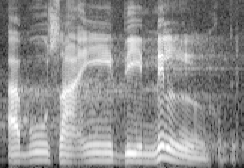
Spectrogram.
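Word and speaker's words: أبي سعيد الخدري: Kalau disambung muncul nun kecil namanya nun wiqayah Abu Saidinil Khudri. Begitu cara membacanya. Qul huallahu ahadun.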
